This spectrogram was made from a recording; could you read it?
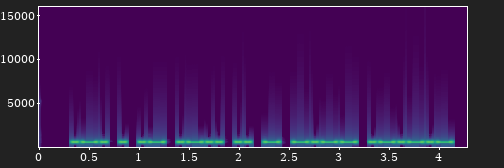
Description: Morse code, heard as a keyed tone, about 25 wpm, 600 Hz. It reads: REALITY.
